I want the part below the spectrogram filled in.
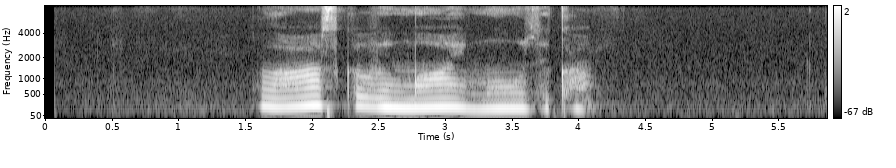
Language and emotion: Russian, sad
